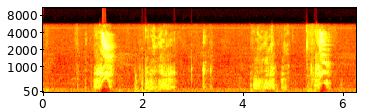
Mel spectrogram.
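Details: An excited Golden Retriever puppy, thrilled by his new brush and wagging his tail, gives short, high, yappy barks in scattered bursts.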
